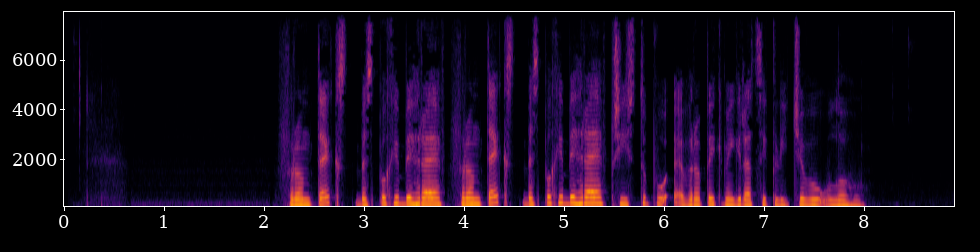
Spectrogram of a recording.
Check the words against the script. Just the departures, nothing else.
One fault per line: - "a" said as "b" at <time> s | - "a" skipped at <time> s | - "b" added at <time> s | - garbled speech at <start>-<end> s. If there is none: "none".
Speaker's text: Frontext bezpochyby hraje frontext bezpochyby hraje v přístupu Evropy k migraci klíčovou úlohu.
none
